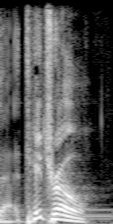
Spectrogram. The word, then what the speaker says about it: Tetreault: Denis Tetreault.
